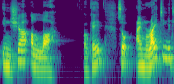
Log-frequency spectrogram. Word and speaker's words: Insha'Allah: s-y-a they pronounce it they pronounce the s-y the way we pronounce s-h so they can write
